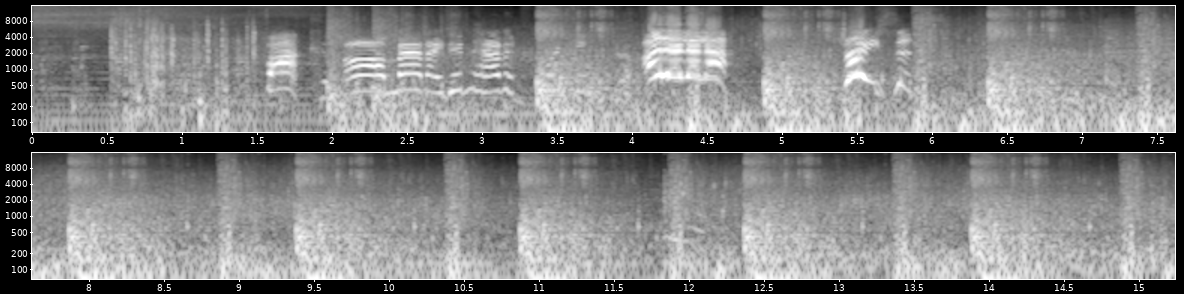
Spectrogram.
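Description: Rapid gunfire bursts out in short, repeated volleys.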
